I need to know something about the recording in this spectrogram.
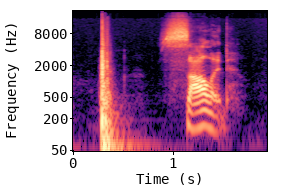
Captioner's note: thudding sound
